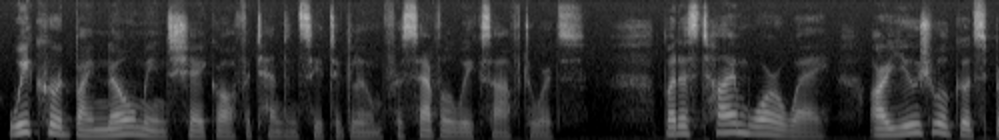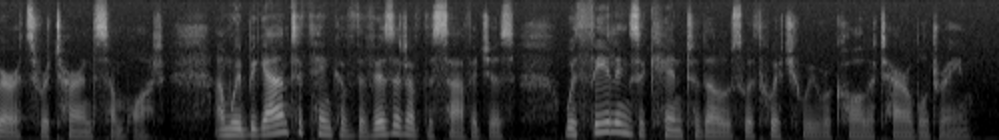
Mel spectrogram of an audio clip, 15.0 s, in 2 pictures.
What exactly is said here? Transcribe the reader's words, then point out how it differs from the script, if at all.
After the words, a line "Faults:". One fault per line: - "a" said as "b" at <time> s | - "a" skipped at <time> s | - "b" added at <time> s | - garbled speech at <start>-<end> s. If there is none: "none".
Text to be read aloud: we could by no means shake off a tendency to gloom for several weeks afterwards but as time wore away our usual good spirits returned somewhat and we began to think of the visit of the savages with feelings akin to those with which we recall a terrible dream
we could by no means shake off a tendency to gloom for several weeks afterwards but as time wore away our usual good spirits returned somewhat and we began to think of the visit of the savages with feelings akin to those with which we recall a terrible dream
Faults:
none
